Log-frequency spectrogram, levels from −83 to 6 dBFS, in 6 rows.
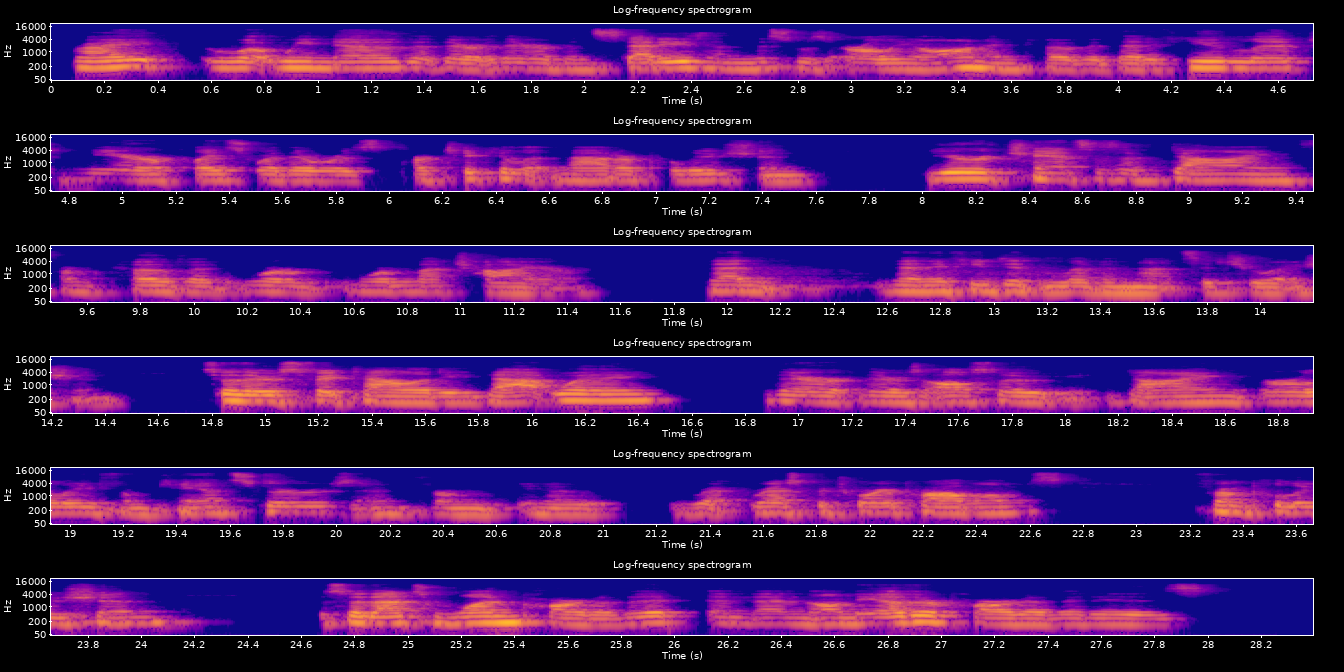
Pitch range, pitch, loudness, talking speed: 140-165 Hz, 150 Hz, -26 LUFS, 180 wpm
